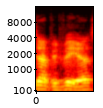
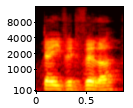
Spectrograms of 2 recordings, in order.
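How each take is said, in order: First: The name is said the Spanish way. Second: The name is said the English way. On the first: The speaker calls it right. "for David Villa" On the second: The speaker calls it wrong. "you wouldn't say David Villa"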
